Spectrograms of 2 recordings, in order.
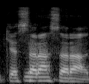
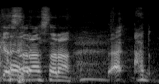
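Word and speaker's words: Que sera, sera: Que sarà, sarà. That's how we said, right? That's how you say it. Yeah, that's how you say it. Right. Que sarà, sarà.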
